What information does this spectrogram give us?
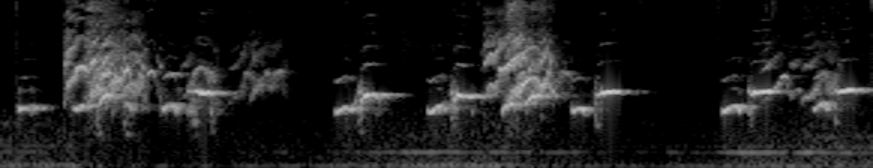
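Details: Cockatiel whistling its song for training young or quiet birds: short steady whistles and rising notes mixed with two loud, raspy chattering bursts, separated by brief silent gaps, in a quiet indoor setting.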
